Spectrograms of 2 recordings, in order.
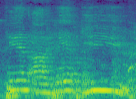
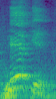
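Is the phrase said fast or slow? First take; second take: slow; fast. First: The phrase is said slowly and clearly. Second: The phrase is run together very fast.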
